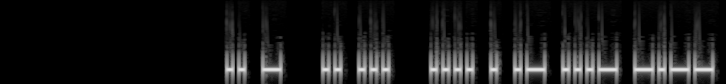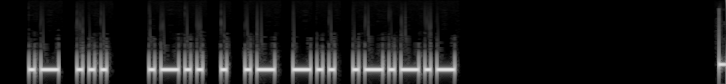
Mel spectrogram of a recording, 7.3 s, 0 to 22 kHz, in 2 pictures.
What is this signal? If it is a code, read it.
Morse code, heard as a keyed tone, about 40 wpm, 700 Hz. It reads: IT IS HEAVY AS LEAD.
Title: Sentences from Top 1100 Words 40wpm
